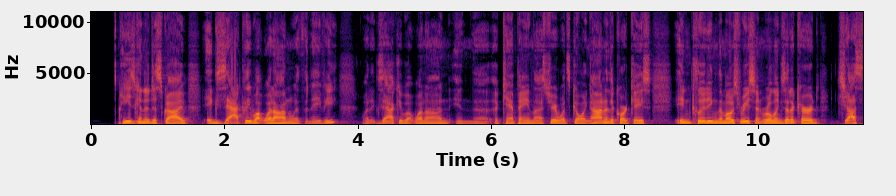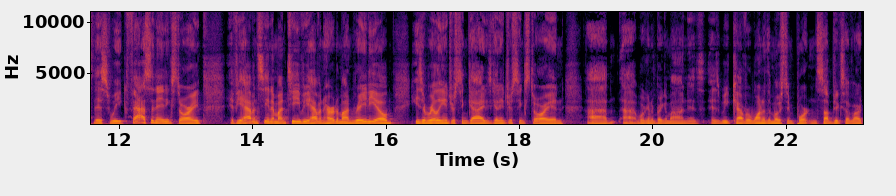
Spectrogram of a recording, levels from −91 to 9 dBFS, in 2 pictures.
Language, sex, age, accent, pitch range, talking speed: English, male, 50-69, American, 115-145 Hz, 215 wpm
